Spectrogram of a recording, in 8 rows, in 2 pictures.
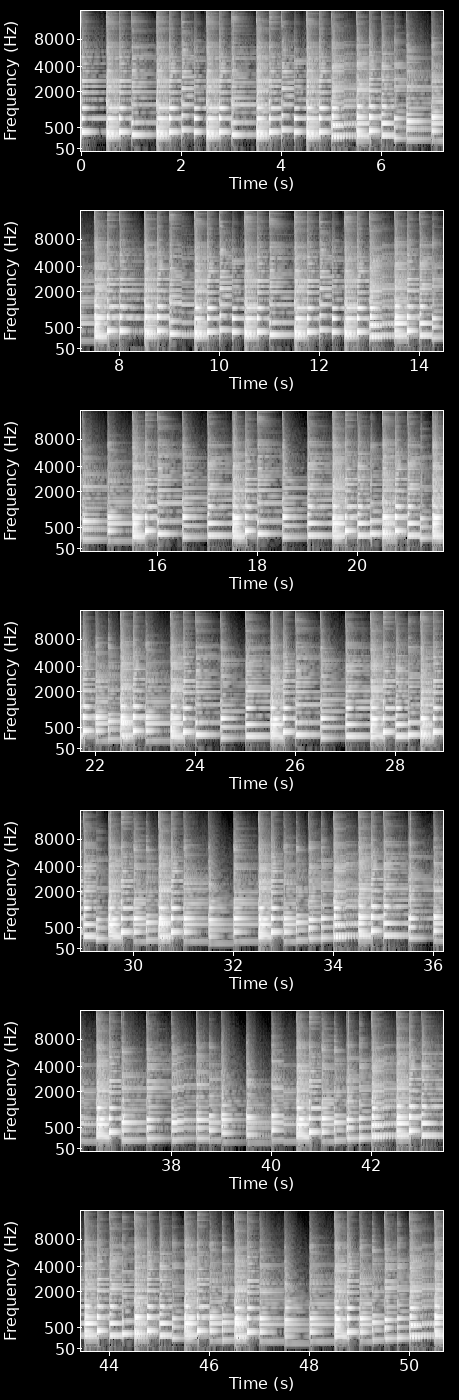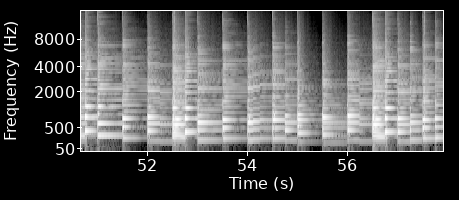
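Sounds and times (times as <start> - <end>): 
banjo: 0.0 - 57.9.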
